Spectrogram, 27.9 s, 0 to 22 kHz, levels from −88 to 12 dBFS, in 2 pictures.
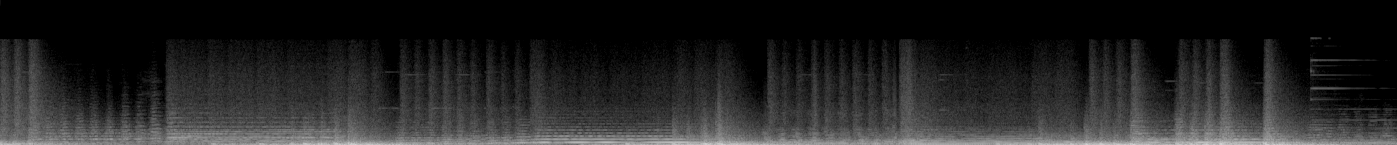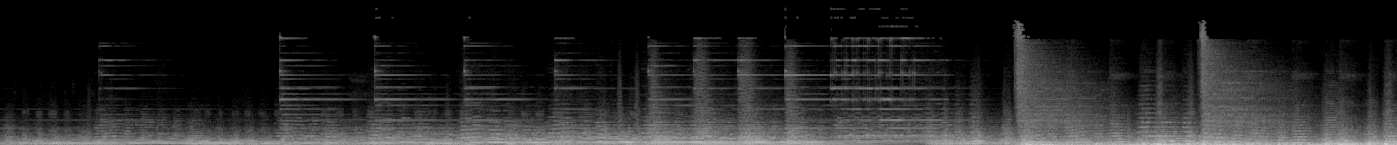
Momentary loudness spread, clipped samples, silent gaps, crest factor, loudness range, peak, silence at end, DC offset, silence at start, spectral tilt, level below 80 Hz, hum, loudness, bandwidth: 14 LU; under 0.1%; none; 18 dB; 10 LU; -2 dBFS; 0 s; under 0.1%; 0 s; -8 dB/octave; -34 dBFS; none; -22 LUFS; 16.5 kHz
